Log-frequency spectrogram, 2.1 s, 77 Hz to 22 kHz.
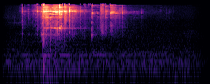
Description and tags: Keys Handling 4
The enjoyable and satisfying clinking symphony of handling keys on a ring
Any credit is more than welcome.
clink, drop, foley, handling, jingle, jingling, key, keychain, keyfumble, keyinsert, keylock, keyunlock, scrape, sfx, soundeffects, turn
